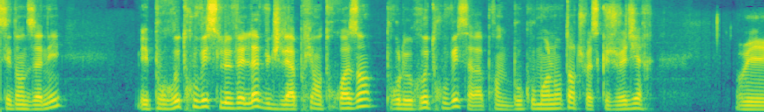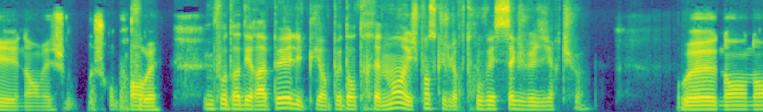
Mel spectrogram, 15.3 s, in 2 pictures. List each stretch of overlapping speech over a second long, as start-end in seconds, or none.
none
